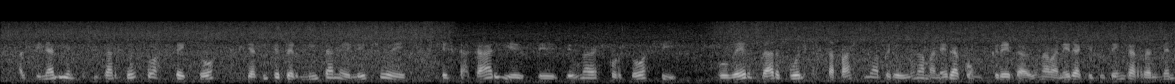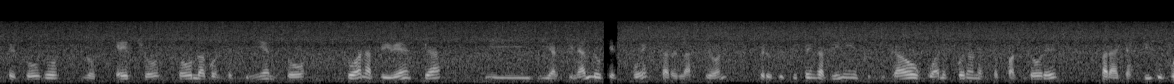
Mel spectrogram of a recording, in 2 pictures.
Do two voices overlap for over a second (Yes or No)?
No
